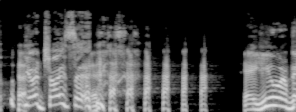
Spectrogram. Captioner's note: mumbling; laughs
